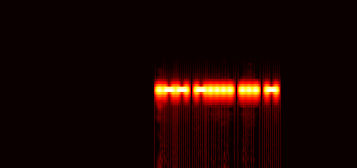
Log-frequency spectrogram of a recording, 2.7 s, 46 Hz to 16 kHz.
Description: Morse code, heard as a keyed tone, about 52 wpm, 700 Hz. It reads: W6ST
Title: USA Call Signs - 4x Character Spacing - 50wpm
